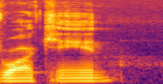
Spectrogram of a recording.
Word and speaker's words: Joaquin: All right, so new Joker movie rumored to be coming out with Jaquan Phoenix. I think that's how you pronounce his name, Jaquan. – I think it's Joaquin. – Joaquin? Yeah. Oh, it is.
